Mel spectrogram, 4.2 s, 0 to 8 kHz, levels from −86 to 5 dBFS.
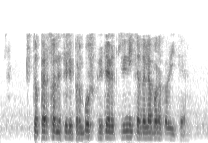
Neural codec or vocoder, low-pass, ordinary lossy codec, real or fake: none; 7.2 kHz; AAC, 16 kbps; real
